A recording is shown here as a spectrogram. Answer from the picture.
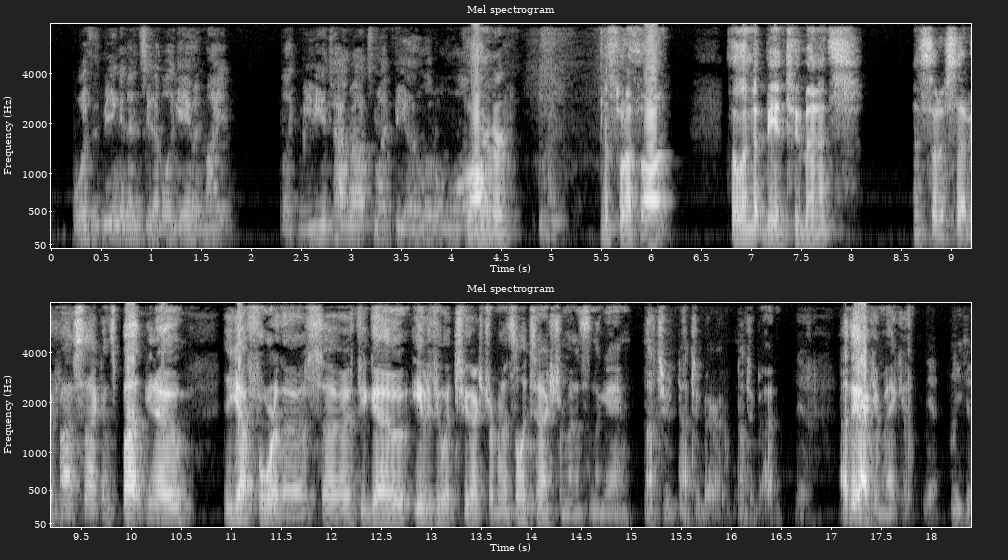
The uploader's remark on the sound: Apologies for the wacky audio quality!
